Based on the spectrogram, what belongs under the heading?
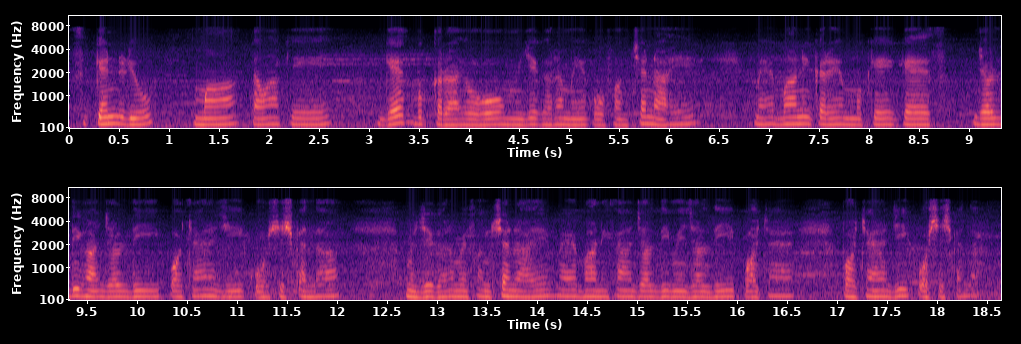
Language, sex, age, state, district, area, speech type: Sindhi, female, 60+, Rajasthan, Ajmer, urban, spontaneous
